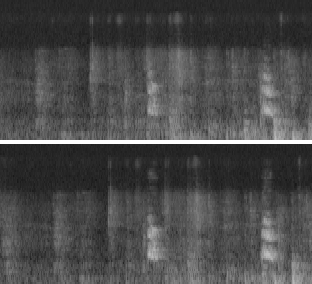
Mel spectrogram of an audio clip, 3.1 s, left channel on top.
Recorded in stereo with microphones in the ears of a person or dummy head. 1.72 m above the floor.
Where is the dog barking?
35° right (ahead or behind); by 2.9 s 25° right (ahead or behind).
